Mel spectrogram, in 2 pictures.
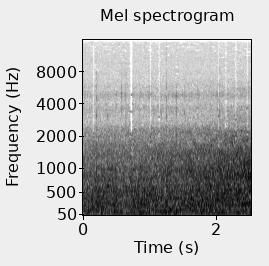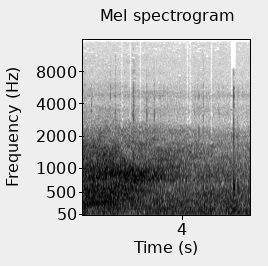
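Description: A car drives past nearby, rising and fading.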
